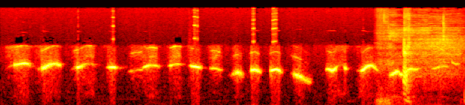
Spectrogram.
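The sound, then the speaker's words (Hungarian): Someone whistles a melody in a quick series of clear, bright notes with a steady tune, ending with a burst of breathy noise and rustling at the microphone. “Mit fütyülsz? Mi volt a dal?”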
